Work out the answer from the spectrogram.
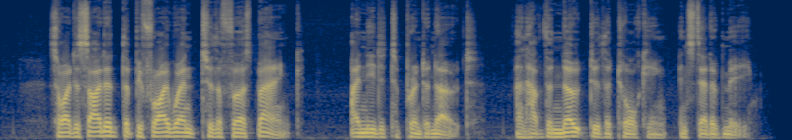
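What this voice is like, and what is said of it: Distinctive, very noticeable accent. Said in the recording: “I have a very distinctive accent. And living in Southern California, it was very noticeable.”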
